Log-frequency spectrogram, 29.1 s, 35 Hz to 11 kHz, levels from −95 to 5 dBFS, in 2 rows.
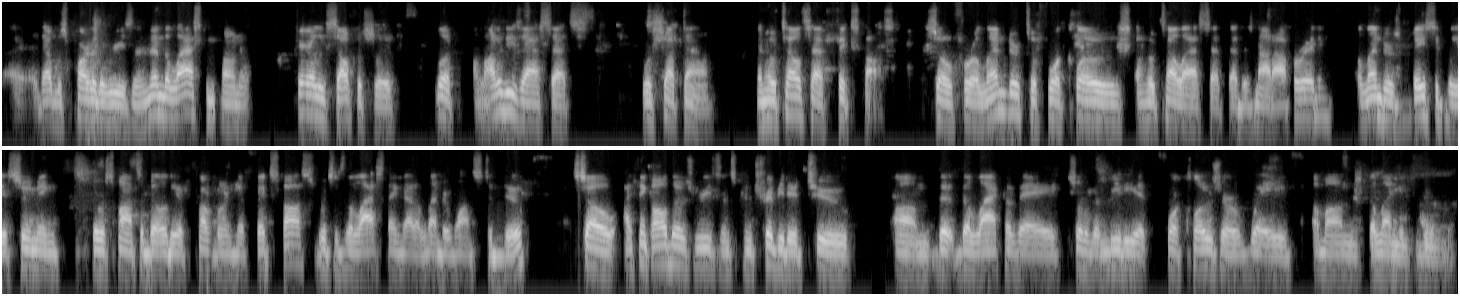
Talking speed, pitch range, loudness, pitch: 175 wpm, 90-110 Hz, -25 LUFS, 100 Hz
